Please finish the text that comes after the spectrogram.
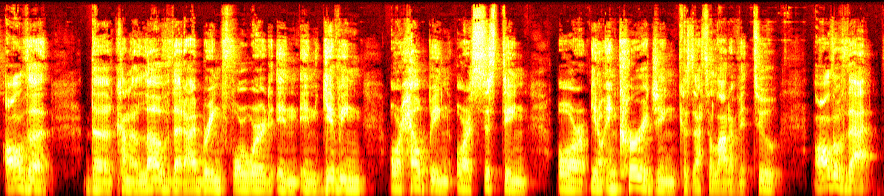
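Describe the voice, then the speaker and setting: A middle-aged man from Southern California, a poet reciting his work with a rhythmic spoken-word cadence, then talking casually in an interview. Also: medium pitch. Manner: rhythmic spoken-word delivery, mixing in Spanish words. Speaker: poet and guest.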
